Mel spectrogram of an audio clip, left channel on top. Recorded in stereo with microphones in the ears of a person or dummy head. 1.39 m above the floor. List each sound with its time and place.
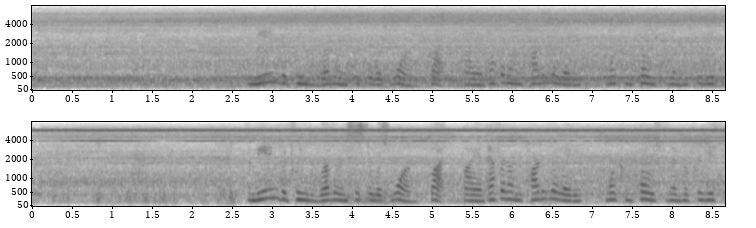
0.0 s an insect: 50° right (ahead or behind)
2.7 s a woman speaking: 70° right (ahead or behind)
